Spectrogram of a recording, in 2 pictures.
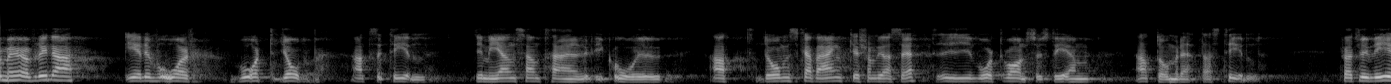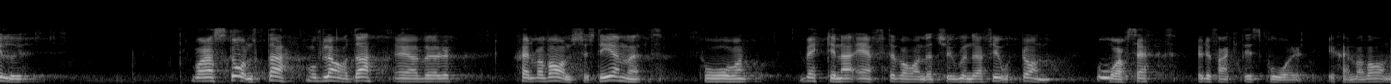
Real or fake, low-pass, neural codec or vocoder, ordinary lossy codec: fake; 5.4 kHz; codec, 16 kHz, 2 kbps, FunCodec, trained on LibriTTS, 25 frames a second; none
